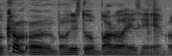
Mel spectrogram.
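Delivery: low, soft, let-down protest; subdued, disappointed pleading; quiet dismay. Real, not acted. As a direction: object softly, voice dropped low in disappointment. Dismayed by bottle thrown at man.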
